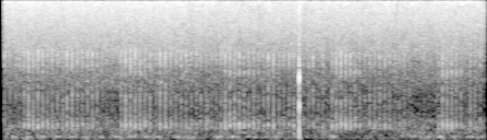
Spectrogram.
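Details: Orphaned, bottle-raised five-week-old female kitten purring contentedly after finishing her milk, sleepy and happy; a steady low rhythmic purr pulsing about four times a second throughout, soft and close, with one brief click near the middle.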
